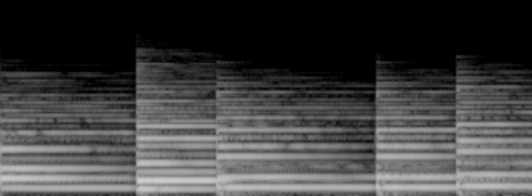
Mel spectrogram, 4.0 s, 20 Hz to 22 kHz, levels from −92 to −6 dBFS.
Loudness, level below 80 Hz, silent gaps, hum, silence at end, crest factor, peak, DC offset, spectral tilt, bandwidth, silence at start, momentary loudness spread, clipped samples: -29 LUFS; -62 dBFS; none; none; 0 s; 14 dB; -16 dBFS; under 0.1%; -8 dB/octave; 7.4 kHz; 0 s; 9 LU; under 0.1%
